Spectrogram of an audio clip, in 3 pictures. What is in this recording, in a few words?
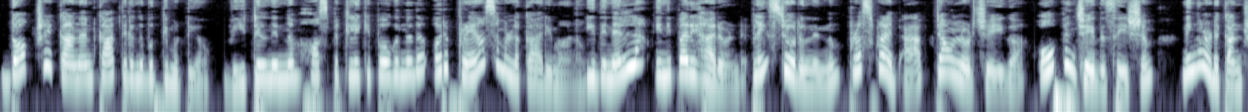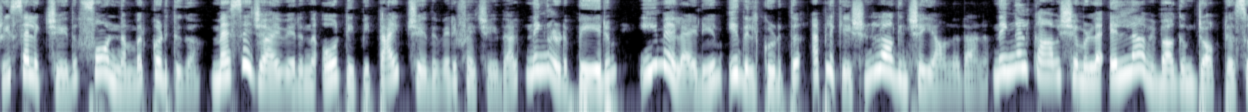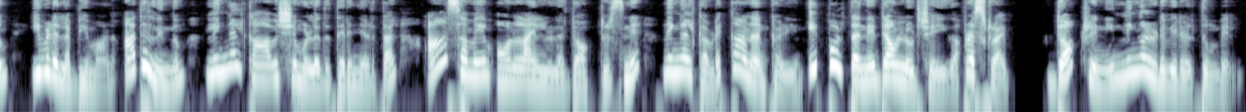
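Explainer Malayalam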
